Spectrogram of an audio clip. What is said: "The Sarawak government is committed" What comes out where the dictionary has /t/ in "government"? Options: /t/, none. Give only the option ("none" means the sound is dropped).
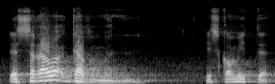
none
